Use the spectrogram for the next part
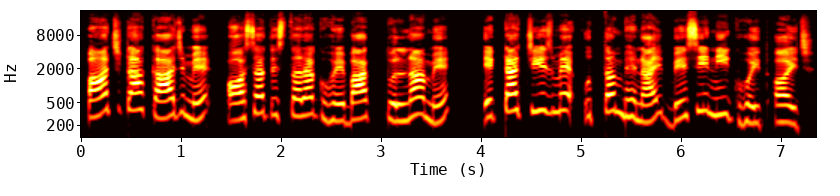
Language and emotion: Maithili, neutral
